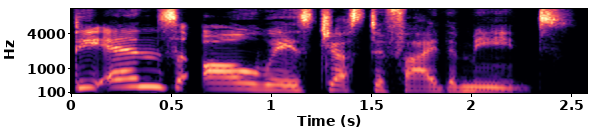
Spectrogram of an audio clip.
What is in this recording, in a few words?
Voice variable chant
